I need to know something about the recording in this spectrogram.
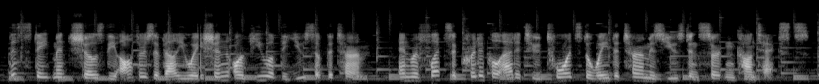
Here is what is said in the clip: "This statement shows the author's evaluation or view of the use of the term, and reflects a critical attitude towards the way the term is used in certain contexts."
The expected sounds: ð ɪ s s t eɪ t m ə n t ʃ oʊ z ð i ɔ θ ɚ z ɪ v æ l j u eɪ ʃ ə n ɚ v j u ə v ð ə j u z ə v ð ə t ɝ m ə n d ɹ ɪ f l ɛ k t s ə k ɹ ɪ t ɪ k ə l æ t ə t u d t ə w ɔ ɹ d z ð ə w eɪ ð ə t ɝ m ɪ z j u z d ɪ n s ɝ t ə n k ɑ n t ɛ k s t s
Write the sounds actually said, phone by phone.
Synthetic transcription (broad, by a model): ð ɪ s s t eɪ t m ə n t ʃ oʊ z ð i ɔ θ ɚ z ɪ v æ l j u eɪ ʃ ə n ɚ v j u ə v ð ə j u z ə v ð ə t ɝ m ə n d ɹ ɪ f l ɛ k t s ə k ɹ ɪ t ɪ k l æ t ə t u d t ə w ɔ ɹ d z ð ə w eɪ ð ə t ɝ m ɪ z j u z d ɪ n s ɝ t n k ɑ n t ɛ k s t s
